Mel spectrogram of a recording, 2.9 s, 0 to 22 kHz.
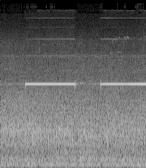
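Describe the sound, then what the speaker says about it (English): A 2027 Infiniti QX65 power tailgate gives two clear electronic beeps confirming its set opening height, each a steady high tone about a second long with a short pause between, over quiet background hiss. "You listen for those beeps"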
